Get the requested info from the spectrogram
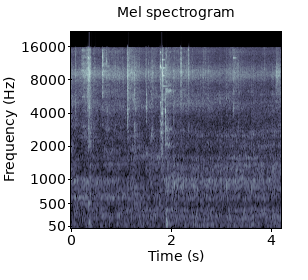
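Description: A few small clicks and knocks from the RC buggy's parts being handled as its shock is checked, the sharpest just before two seconds in, over a steady background hum.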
